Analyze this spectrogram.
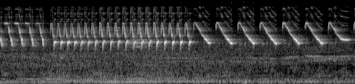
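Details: Canary of the Kenari Nusantara kind in continuous song: a rapid pulsing trill followed by a series of sharp whistles swooping downward in quick succession, over a low background hum.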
